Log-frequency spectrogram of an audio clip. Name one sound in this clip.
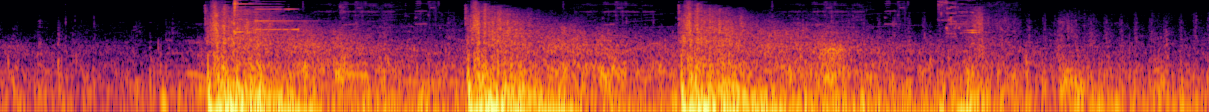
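Loud gunshots boom with a rumbling echo.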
